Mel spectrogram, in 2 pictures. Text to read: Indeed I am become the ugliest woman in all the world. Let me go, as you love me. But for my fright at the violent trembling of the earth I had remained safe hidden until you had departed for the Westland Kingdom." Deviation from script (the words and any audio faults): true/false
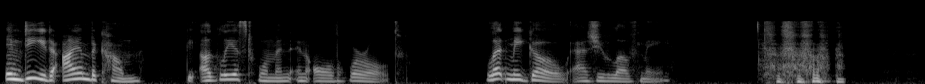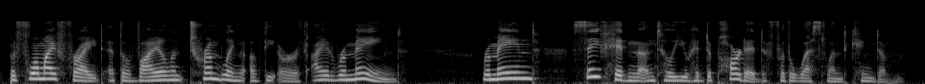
true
